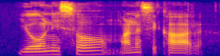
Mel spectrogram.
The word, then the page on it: yoniso manasikara: Pali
